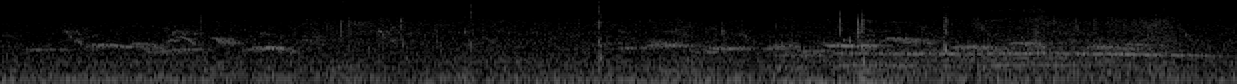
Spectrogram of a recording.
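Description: Birds chirping and calling: many short, quick chirps throughout, and a longer, slowly falling call from about four seconds in.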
